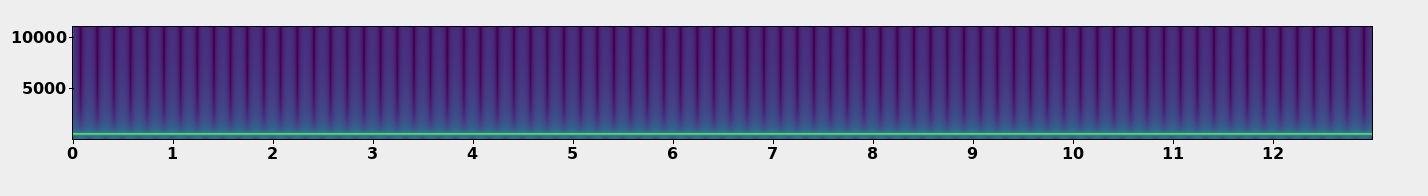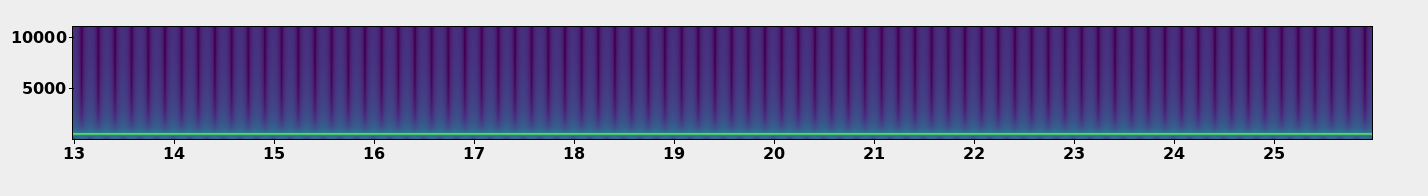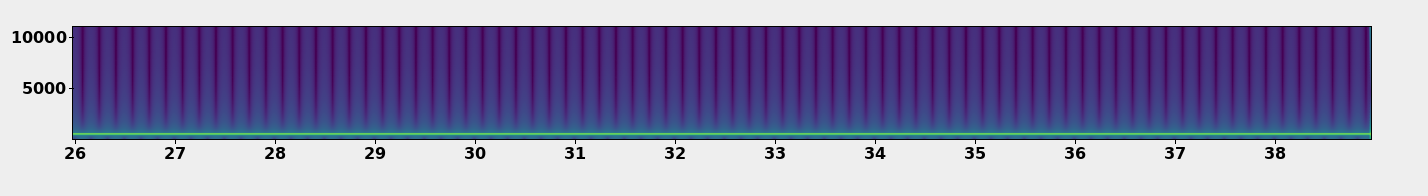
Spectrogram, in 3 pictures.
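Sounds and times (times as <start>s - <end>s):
sine-wave test tone: 0.0s - 38.9s.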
